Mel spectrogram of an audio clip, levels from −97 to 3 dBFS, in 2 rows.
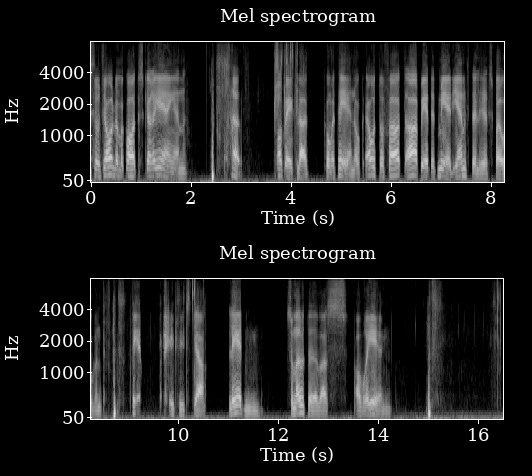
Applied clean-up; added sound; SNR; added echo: neural diffusion model UNIVERSE++.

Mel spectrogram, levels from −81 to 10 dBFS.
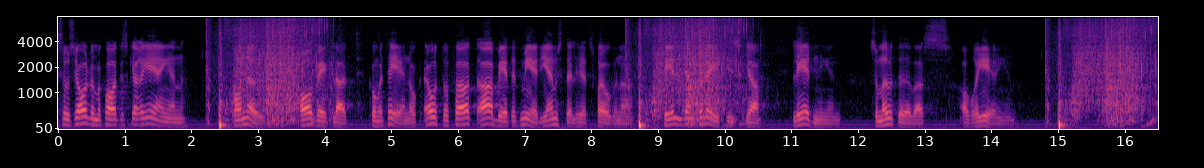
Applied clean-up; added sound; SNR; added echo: none; Water / Splash, splatter; 2 dB; none.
